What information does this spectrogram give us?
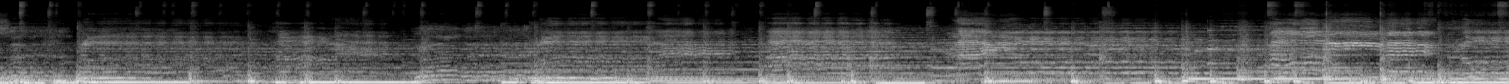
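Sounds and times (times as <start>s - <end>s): gospel singing: 0.0s - 15.0s
heavy sustained bass line: 0.0s - 15.0s.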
